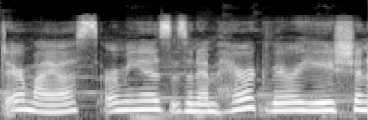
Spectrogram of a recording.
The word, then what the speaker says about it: Ermias: Ermias, pronounced Ermias, Ermias is an Amharic variation of the Hebrew name Jeremiah and means appointed by God.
